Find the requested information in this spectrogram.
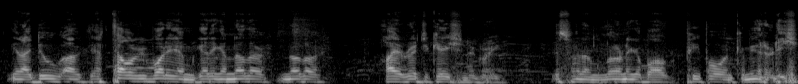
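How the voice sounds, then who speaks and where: Amid noticeable background noise and audible room echo, a man rattles along at a very fast pace with fairly even intonation. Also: medium pitch for a man. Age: 80s+. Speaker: college athletics supporter, golfer. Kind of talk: casual interview. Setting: outdoors at golf event.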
